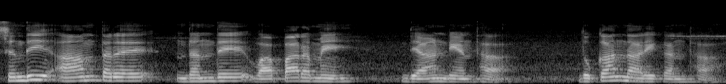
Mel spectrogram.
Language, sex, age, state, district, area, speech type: Sindhi, male, 45-60, Gujarat, Kutch, urban, spontaneous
